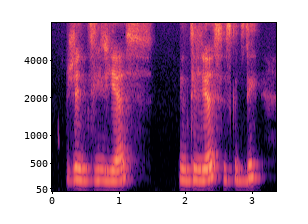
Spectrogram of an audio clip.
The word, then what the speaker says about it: gentil: Gentil comme the last letter typically silent.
